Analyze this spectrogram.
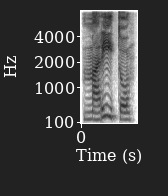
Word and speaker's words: marito: Where does the accent fall? Listen to it again. Marito. You have guessed correctly, it does fall on the second to last.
